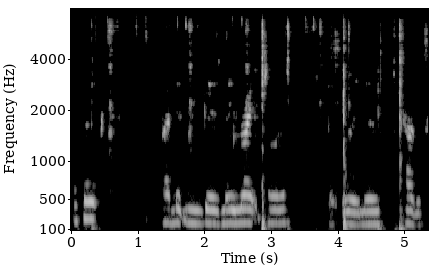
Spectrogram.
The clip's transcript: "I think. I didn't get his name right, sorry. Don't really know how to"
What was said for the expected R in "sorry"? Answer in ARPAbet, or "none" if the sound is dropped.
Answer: none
